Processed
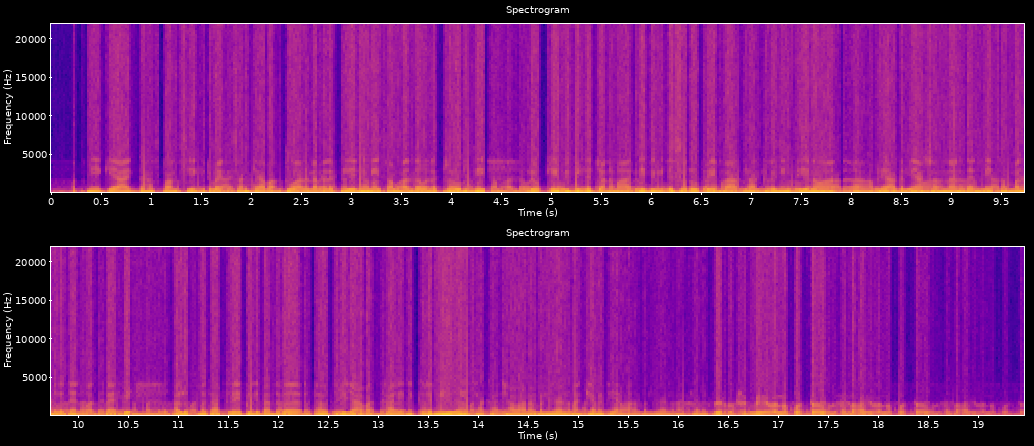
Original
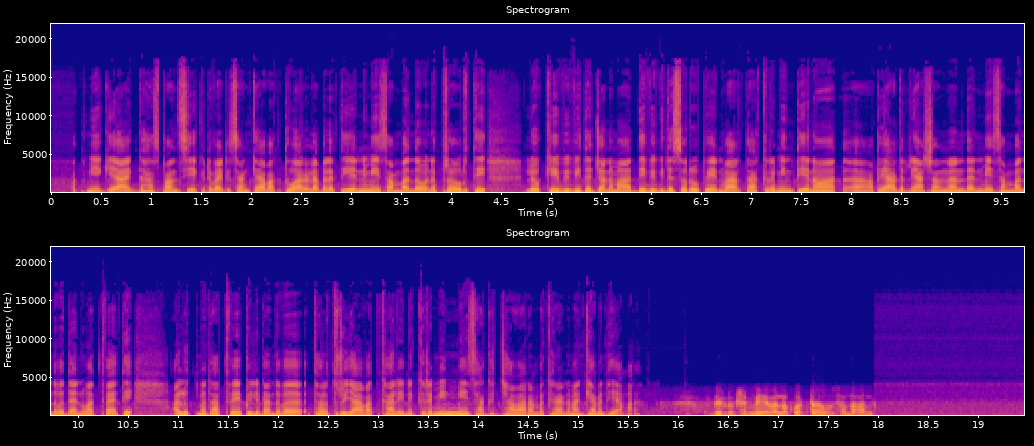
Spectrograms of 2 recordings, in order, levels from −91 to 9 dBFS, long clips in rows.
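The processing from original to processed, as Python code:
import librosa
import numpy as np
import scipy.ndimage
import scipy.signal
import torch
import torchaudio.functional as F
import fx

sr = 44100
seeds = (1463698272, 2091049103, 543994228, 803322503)

p1 = fx.graphic_eq(x, sr, hz=(125, 500, 1000, 2000, 4000, 8000), db=(4, -3, -11, -12, -4, -9))
p2 = p1 + fx.echo_wet_lowpass(p1, sr, ms=1039, feedback_pct=35, hz=2100.0, wet_db=-7.0, dry=0)
p3 = fx.dmg_buzz(p2, sr, base_hz=60.0, harmonics=5, level_db=-43.0, tilt_db=-4, odd_only=False)
p4 = fx.high_shelf(p3, sr, hz=7400.0, db=-7.0)
p5 = fx.buffer_crackle(p4, sr, first_s=0.92, period_s=0.27, block=128, kind='zero')
p6 = fx.clock_jitter(p5, sr, seeds[0], jitter_ms=0.03)
y = p6 * 10.0 ** (4.0 / 20.0)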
